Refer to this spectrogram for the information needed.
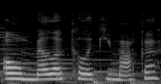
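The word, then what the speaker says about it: Mele Kalikimaka: Mela Kalikimaka.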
